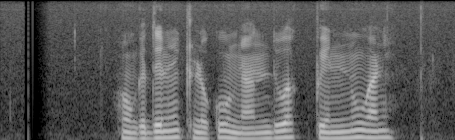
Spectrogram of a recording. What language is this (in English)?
Sinhala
